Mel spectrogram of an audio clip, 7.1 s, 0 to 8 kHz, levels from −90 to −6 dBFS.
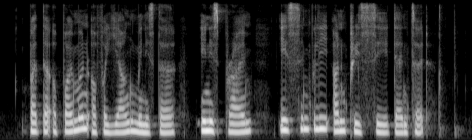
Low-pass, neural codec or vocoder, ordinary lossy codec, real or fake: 7.2 kHz; none; none; real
